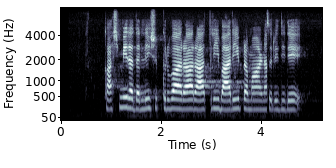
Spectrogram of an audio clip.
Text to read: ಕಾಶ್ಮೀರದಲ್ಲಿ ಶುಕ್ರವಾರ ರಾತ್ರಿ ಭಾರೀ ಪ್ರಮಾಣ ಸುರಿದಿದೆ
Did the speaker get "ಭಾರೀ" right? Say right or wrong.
right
